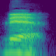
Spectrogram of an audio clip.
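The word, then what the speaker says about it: Б: আমরা বি উচ্চারণ করেই মাথায় মানে আমাদের কাজ চালিয়ে যেতে পারি, কিন্তু উচ্চারণ হবে ব্যয়। রাশিয়ানরা এটাকে ব্যয় উচ্চারণ করে।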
